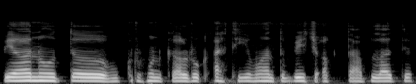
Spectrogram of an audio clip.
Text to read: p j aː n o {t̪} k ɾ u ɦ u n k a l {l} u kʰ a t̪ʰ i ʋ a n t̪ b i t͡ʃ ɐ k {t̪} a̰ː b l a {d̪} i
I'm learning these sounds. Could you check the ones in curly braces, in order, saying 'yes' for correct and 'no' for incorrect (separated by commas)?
yes, no, yes, no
